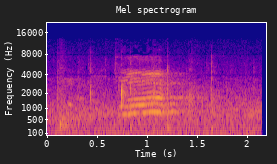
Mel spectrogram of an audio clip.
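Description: A person shouting one call of about half a second, about three-quarters of a second in, with a few light knocks and faint outdoor background around it.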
